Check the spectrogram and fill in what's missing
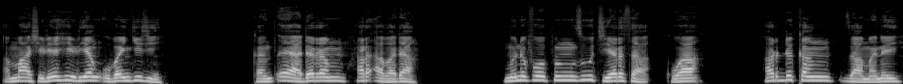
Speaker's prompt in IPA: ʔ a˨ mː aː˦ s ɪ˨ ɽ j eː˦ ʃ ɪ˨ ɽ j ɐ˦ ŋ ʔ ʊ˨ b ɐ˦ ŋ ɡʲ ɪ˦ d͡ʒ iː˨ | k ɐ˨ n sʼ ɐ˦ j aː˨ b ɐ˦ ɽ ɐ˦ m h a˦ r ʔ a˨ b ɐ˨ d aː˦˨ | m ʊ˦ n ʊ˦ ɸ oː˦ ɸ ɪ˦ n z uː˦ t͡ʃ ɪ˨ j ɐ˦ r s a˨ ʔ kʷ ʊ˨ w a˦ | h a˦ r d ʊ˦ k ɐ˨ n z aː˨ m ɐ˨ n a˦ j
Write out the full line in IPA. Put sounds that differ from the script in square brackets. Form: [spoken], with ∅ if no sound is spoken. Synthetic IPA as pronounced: ʔ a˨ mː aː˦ [ʃ] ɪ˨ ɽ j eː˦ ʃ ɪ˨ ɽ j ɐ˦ ŋ ʔ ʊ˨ b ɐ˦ ŋ ɡʲ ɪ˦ d͡ʒ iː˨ | k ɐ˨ n sʼ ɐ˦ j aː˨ [d] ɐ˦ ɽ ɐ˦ m h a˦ r ʔ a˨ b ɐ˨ d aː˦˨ | m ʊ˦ n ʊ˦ ɸ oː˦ ɸ ɪ˦ n z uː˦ t͡ʃ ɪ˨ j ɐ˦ r s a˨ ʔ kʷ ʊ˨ w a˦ | h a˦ r d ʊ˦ k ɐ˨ n z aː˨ m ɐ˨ n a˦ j

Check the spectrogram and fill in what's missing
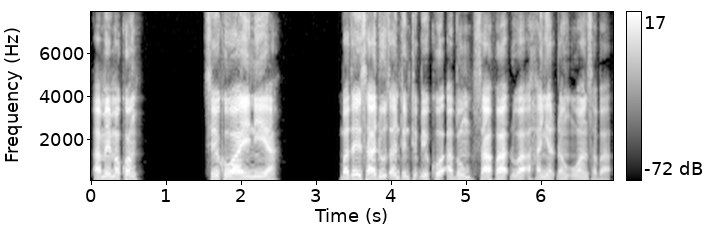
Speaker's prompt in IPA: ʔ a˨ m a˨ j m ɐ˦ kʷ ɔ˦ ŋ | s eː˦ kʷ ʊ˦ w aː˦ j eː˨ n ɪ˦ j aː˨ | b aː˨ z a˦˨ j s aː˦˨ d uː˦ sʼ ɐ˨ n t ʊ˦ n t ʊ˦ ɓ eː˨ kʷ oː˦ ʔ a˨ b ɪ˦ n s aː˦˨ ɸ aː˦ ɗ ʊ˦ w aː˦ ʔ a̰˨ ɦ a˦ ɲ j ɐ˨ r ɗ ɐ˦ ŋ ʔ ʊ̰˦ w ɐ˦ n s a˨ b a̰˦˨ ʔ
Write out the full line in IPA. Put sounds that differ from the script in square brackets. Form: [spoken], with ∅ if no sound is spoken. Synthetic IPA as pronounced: ʔ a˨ m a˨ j m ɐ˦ kʷ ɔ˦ ŋ | s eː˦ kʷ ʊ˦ w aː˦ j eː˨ n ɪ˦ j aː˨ | b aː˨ z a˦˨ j s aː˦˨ d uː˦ sʼ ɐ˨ n t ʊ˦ n t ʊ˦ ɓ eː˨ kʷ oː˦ ʔ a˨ b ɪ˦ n s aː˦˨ ɸ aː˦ ɗ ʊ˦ w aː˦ ʔ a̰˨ ɦ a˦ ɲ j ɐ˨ r ɗ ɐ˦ ŋ ʔ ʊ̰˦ w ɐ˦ n s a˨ b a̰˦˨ ʔ

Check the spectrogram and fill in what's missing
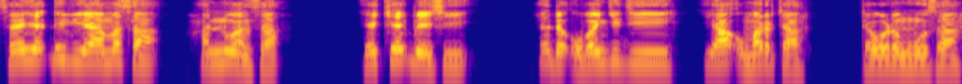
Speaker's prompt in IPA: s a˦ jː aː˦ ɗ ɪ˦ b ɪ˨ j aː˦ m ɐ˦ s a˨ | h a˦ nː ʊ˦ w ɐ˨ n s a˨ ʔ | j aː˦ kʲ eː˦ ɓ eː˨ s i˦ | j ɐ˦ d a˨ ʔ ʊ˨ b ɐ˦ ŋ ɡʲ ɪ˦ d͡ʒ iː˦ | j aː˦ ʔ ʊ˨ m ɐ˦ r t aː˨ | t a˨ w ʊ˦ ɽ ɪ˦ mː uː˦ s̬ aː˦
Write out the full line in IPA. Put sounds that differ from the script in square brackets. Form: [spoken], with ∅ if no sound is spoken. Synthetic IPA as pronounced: s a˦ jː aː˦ ɗ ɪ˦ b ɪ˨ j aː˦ m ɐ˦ s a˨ | h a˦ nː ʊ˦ w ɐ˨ n s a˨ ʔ | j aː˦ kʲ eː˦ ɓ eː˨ [ʃ] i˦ | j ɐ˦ d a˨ ʔ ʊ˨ b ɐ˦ ŋ ɡʲ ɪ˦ d͡ʒ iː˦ | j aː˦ ʔ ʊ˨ m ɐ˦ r t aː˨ | t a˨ w ʊ˦ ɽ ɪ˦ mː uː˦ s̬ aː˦

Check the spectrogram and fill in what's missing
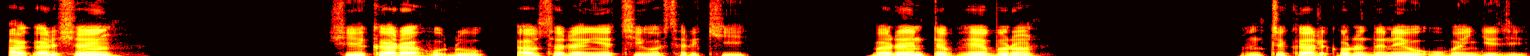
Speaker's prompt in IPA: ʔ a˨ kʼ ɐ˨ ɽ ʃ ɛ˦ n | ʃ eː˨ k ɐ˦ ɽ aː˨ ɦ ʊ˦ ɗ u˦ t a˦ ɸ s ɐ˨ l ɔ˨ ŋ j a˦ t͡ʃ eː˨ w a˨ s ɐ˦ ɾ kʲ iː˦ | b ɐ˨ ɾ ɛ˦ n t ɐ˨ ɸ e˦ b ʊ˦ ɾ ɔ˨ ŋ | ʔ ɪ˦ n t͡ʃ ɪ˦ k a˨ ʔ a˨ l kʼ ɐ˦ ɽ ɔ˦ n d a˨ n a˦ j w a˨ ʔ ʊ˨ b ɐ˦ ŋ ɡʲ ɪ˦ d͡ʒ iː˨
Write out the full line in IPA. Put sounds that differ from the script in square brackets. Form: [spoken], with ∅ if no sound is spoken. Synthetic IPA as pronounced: ʔ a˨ kʼ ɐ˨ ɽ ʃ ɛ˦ n | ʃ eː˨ k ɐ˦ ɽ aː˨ ɦ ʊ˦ ɗ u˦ [ʔ] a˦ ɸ s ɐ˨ l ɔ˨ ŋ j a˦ t͡ʃ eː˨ w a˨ s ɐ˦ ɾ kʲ iː˦ | b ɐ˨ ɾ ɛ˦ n t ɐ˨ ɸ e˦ b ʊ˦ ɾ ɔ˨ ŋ | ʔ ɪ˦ n t͡ʃ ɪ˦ k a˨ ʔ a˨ l kʼ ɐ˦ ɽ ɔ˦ n d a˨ n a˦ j w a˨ ʔ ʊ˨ b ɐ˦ ŋ ɡʲ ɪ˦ d͡ʒ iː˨

